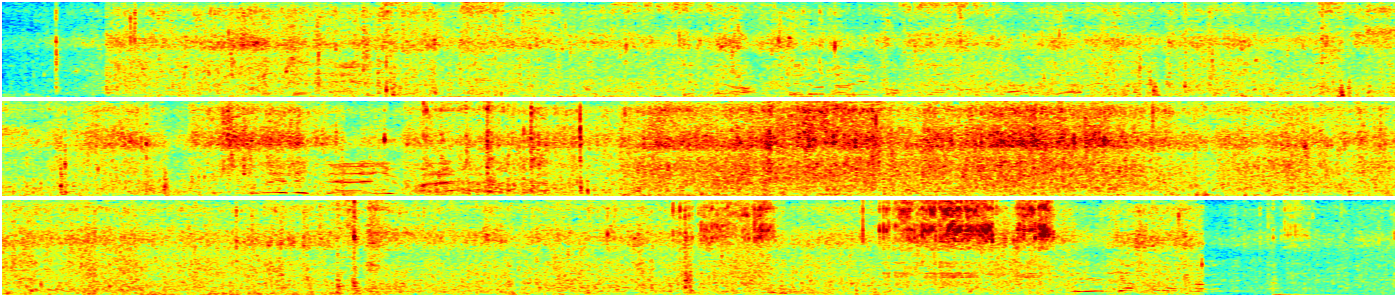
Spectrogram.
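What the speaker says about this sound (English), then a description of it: "And we have Bosse steering the boat" Steady rushing wind and splashing waves against a racing sailboat in Marstrand, loud and continuous, with occasional voices faintly mixed in.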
